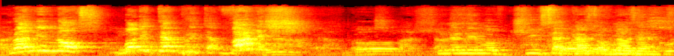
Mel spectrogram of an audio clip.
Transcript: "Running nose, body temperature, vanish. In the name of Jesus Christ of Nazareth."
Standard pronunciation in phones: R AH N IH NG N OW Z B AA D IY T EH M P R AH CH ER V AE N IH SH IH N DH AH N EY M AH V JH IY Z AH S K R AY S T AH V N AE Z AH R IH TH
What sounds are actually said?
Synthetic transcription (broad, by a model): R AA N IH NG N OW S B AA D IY T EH M P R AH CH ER V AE N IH SH IH N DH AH N EY M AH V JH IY S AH K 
